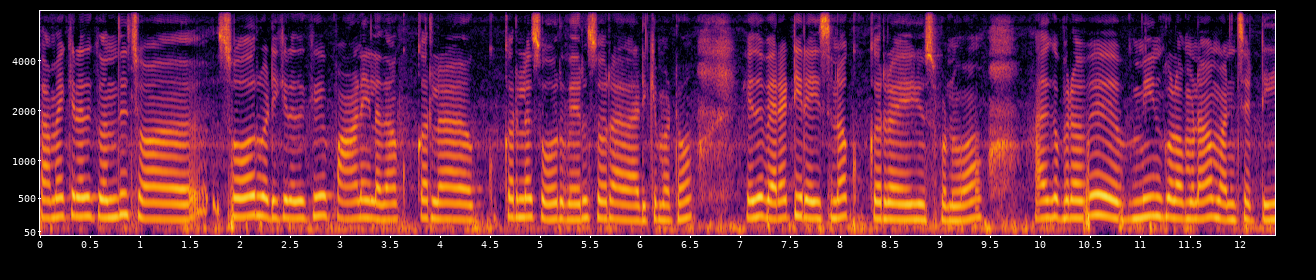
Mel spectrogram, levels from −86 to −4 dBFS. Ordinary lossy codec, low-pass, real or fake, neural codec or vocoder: none; none; real; none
